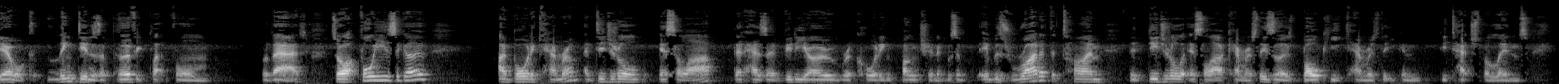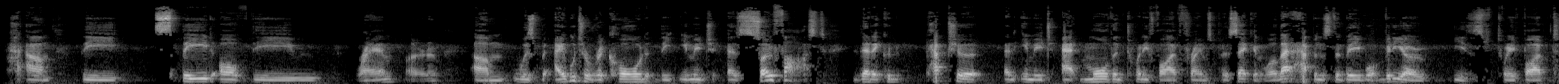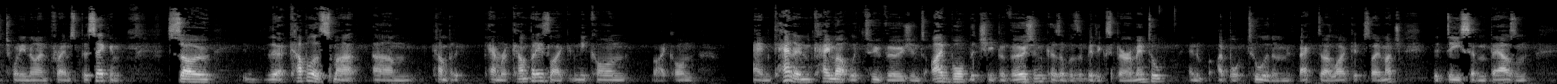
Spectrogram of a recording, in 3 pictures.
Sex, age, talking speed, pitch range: male, 30-49, 180 wpm, 100-130 Hz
